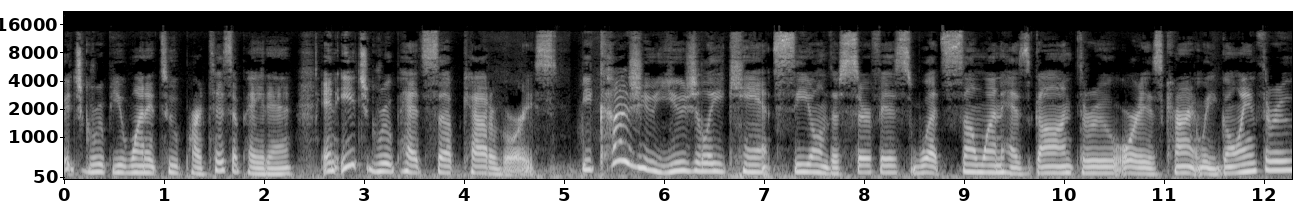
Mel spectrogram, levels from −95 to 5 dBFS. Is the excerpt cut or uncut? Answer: uncut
